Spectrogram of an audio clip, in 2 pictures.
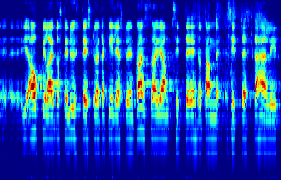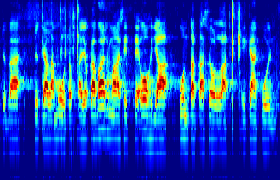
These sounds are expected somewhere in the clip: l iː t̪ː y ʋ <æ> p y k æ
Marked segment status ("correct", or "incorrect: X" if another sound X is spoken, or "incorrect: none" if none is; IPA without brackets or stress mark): incorrect: æː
